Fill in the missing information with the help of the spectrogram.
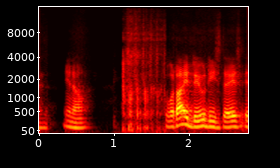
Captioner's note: tearing sound of doom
